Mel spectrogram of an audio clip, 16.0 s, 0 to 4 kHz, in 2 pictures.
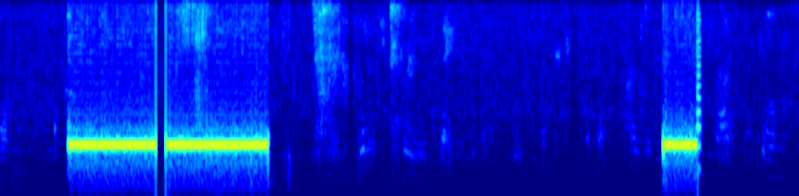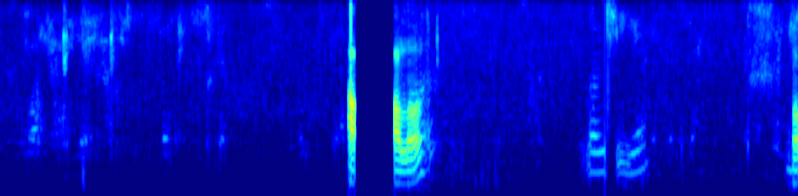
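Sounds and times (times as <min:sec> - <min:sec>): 
telephone keypad tones in an automated phone menu: 0:00.7 - 0:02.7
speech: 0:12.0 - 0:12.4, 0:13.9 - 0:14.6.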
